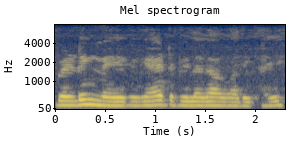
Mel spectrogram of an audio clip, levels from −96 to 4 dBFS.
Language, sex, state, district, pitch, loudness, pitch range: Hindi, male, Haryana, Charkhi Dadri, 145 Hz, -14 LUFS, 140-155 Hz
